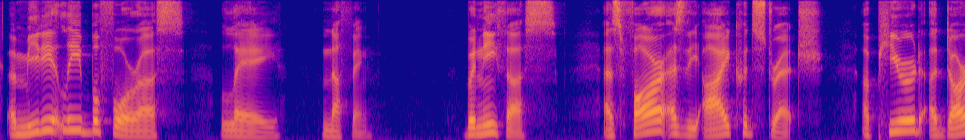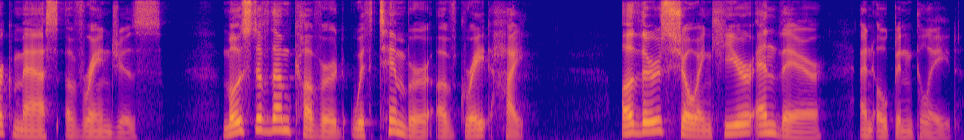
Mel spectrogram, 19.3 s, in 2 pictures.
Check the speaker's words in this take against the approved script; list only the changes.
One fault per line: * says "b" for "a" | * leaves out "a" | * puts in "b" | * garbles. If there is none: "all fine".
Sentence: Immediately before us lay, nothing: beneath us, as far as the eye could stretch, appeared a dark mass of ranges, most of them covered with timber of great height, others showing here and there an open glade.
all fine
